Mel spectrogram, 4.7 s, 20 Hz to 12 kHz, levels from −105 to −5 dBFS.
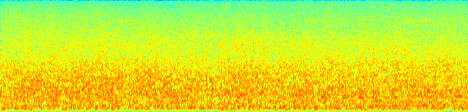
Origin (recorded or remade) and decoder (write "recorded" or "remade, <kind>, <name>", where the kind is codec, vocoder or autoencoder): remade, vocoder, Vocos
